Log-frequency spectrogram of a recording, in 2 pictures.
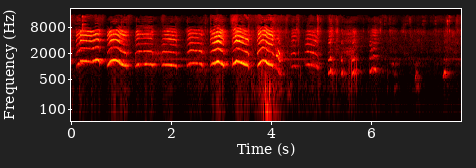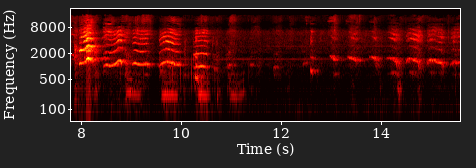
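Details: Beagle puppies at play make a rapid run of squeaky whines and yelps, about two per second. A brief low growl comes around the fourth second, then more scattered whimpers, softer yips and pauses.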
